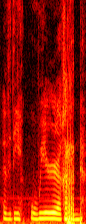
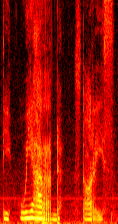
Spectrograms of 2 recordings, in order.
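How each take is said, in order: First: Slow "weird" with a stumbling trill on the R; drawn-out "weird", R trill coming late and rough; botched rolled R. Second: Slow "weird" with a deliberate trilled R; drawn-out trill in "weird", then "stories"; rolled R retry. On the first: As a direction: stretch "weird", trying to roll the R and not quite landing it. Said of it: "sometimes the R's just, they don't roll right". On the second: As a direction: stretch "weird" and roll its R fully. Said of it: "they don't roll right". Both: Shown as a demonstration.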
